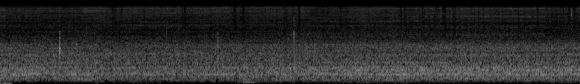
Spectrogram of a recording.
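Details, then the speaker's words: EVGA RTX 2060 Black Gaming graphics card under gaming load on the stock fan profile: steady loud fan hiss with a faint electrical crackle of coil whine attributed to sizzling capacitors. "le profil de base choisie par un vga et particulièrement bruyants et comme un casse à ventilateur et ça s'entend beaucoup et en plus vous allez entendre du col du wild donc le grésillement que vous entendez là ce raisonnement est due aux condensateurs qui se mettent à grésiller justement du mot variées sous traitance"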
